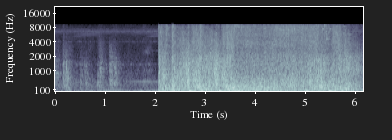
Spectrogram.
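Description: A long burst of rapid, continuous gunfire, starting suddenly about two seconds in and lasting about four seconds.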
